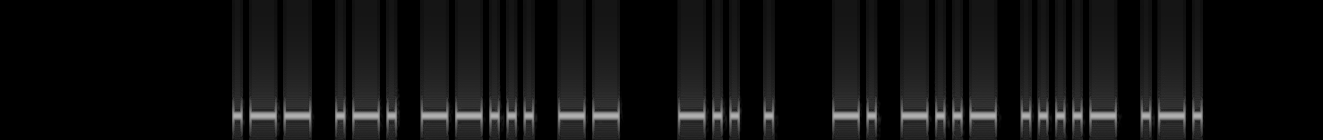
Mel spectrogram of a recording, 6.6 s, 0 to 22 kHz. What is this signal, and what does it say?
Morse code, heard as a keyed tone, about 27 wpm, 700 Hz. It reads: WR7M DE NX4R
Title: USA Callsign DE Callsign - 4 Characters - 28wpm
